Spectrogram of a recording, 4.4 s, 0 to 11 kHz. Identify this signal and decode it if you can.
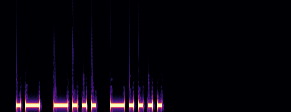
Morse code, heard as a keyed tone, about 17 wpm, 700 Hz. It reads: AB6
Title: USA Call Sign Prefixes - Repeated 2x - 17wpm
